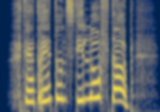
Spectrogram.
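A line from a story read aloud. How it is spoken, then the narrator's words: Tearful scream. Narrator (German): schrie Aurelie und Tränen liefen über ihre Wange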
